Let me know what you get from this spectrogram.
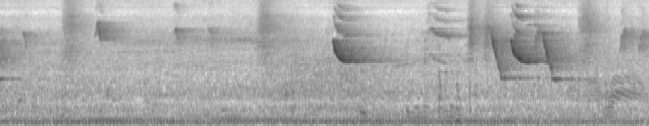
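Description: Bird calling repeatedly: short clear notes that drop sharply in pitch and then hold level, the loudest about halfway through and twice more near the end, with fainter, shorter, higher notes in between.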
